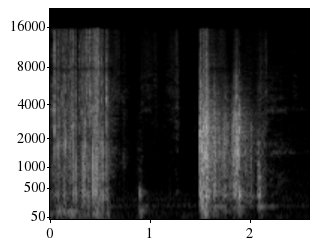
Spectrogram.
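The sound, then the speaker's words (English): Riffling rustle of a deck of self-care cards being shuffled, heard as two short papery bursts with faint ticks between them and no talk. “And I have the self-care cards here, but I might pull the self-care card.”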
